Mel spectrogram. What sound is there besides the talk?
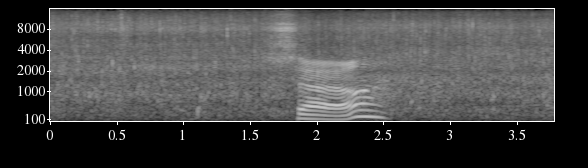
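small creek running by a campsite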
